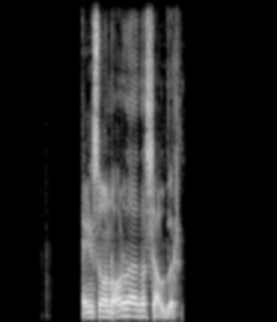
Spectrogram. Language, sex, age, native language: Icelandic, male, 30-39, Icelandic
